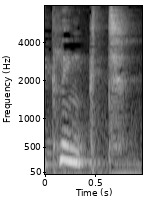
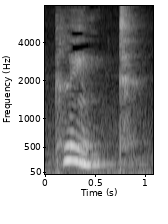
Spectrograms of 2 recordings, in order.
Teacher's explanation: there should be no K or G sound. Just go straight from the N with the tail to the T · Shown in: second take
